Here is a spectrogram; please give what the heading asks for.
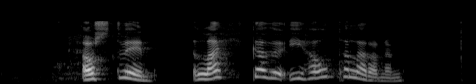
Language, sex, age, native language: Icelandic, female, 11, Icelandic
